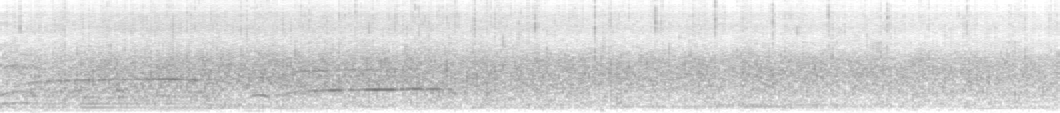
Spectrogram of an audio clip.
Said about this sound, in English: Everybody give the Lord a clap. Amen.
